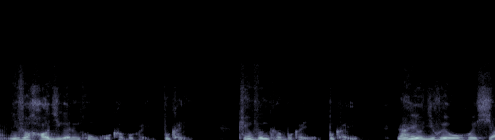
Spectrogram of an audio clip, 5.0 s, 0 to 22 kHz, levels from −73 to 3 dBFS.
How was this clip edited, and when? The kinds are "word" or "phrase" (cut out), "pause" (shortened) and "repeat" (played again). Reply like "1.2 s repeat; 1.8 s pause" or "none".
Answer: none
